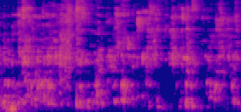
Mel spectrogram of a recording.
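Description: Water runs out of the drain outlet of a homemade cement catfish pond built from a cut-down old tank, a close, steady splashing trickle with gurgling pulses.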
